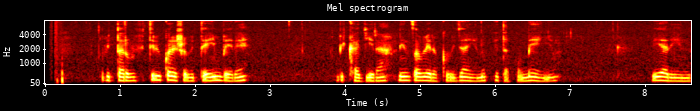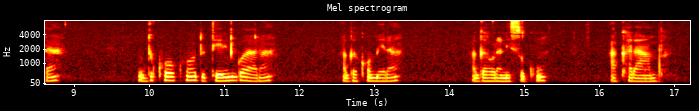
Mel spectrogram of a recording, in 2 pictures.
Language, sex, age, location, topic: Kinyarwanda, female, 25-35, Kigali, health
